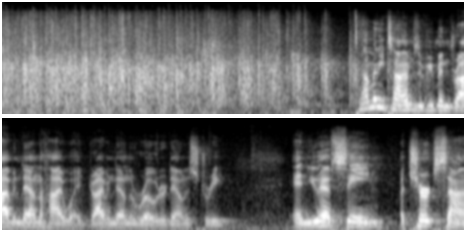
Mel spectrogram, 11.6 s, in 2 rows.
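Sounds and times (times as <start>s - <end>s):
audience clapping: 0.0s - 4.7s
speech: 4.4s - 8.7s, 9.4s - 11.5s.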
